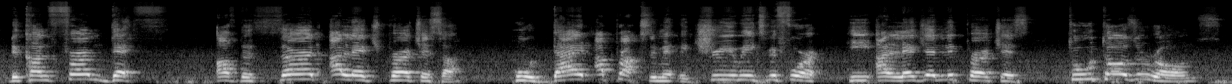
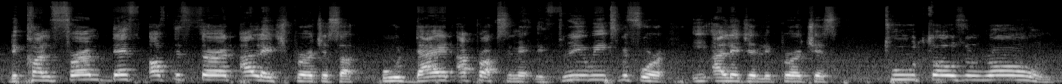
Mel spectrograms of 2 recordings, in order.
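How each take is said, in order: First: It is read at a slower pace. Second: It is read at a faster pace.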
